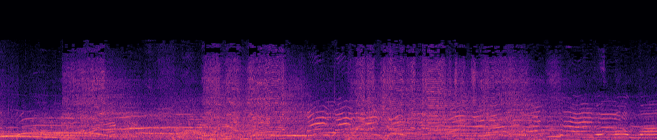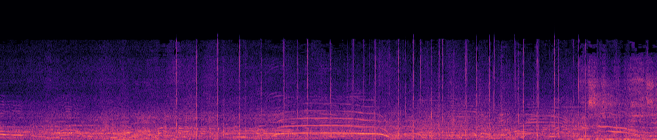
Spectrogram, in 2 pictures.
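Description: A crowd of young children shouting and cheering in a school gym, many high voices overlapping, with a long held shout near the end.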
